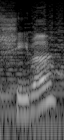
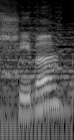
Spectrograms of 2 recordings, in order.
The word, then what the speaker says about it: Sheba: later in the game her name is Shiva or Sheva whatever you want to follow no she's not spelled like that it's a sh sh e ba not SH Y VA I was colored I always called her Sheba but not shatter shadow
